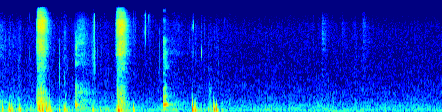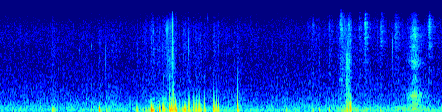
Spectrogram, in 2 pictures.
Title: more chhinkni sneezes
